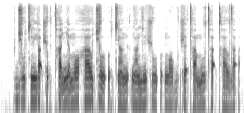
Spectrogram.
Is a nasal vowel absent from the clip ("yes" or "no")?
no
